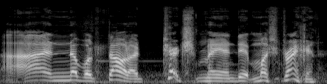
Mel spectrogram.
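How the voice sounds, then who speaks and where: Man acting hot-tempered growling Southern father, high-pitched. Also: lively intonation, a little slow, sharp tone, soft background music, exaggerated voice. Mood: gruff. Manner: folksy rural dialect, blustering. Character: hot-tempered hard-drinking rural father, gruff and suspicious.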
